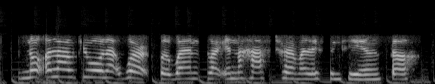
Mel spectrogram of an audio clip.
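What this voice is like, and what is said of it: Regional accent. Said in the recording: “I love your accent”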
